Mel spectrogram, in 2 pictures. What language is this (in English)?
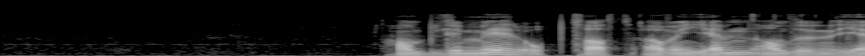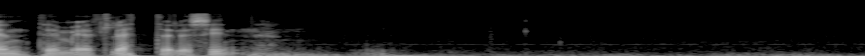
Norwegian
